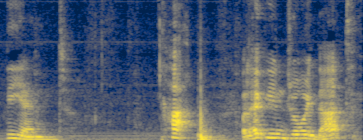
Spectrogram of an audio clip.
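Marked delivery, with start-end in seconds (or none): none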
